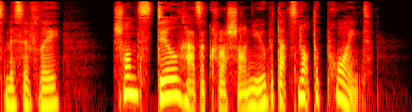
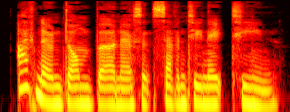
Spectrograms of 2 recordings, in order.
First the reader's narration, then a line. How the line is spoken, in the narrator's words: Matthew said dryly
